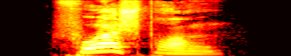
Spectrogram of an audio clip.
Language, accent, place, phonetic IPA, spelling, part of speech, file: German, Germany, Berlin, [ˈfoːɐ̯ˌʃpʁʊŋ], Vorsprung, noun, De-Vorsprung.ogg
- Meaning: 1. projection, prominence, protrusion 2. ledge 3. salient 4. start, head start, lead, advantage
